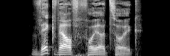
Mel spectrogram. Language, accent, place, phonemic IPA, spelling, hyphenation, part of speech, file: German, Germany, Berlin, /ˈvɛkvɛʁfˌfɔɪ̯ɐt͡sɔɪ̯k/, Wegwerffeuerzeug, Weg‧werf‧feu‧er‧zeug, noun, De-Wegwerffeuerzeug.ogg
- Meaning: disposable lighter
